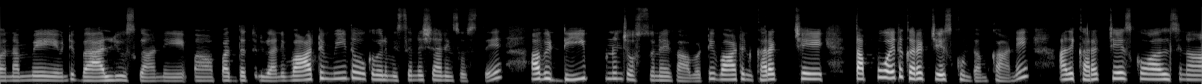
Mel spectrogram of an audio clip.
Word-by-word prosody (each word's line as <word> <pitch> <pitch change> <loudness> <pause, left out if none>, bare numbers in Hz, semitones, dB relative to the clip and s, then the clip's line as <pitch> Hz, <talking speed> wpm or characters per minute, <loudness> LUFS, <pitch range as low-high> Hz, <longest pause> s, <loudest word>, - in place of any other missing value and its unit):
నమ్మే 190 +2 -4 0.2
ఏంటి? 180 +6 -7
వాల్యూస్ 185 +2 +1
గాని 165 0 -9 0.2
ఆహ్, 170 0 -8
పద్ధతులు 185 +1 -5
గాని 170 +2 -5
వాటి 230 +7 +5
మీద 280 +2 -4
ఒకవేళ 220 -3 -2
మిసండర్‌స్టాండింగ్సొస్తే 200 -4 -6 0.4
అవి 275 +1 +5 0.2
డిప్ 240 +6 -1 0.2
నుంచోస్తున్నాయి 200 -7 -5
కాబట్టి 155 - -7
వాటిని 225 -1 +2
కరెక్ట్ 240 +3 +4
చేయి 250 -1 +4 0.4
తప్పు 250 +5 +1
అయితే 310 +5 +4
కరెక్ట్ 265 -1 +3
చేసుకుంటాం. 200 -8 -1
కానీ 165 - -3 0.4
అది 250 +2 +5
కరెక్ట్ 235 +5 +1
చేసుకోవాల్సిన 240 -3 +2
215 Hz, 130 wpm, -23 LUFS, 180-245 Hz, 0.4 s, వాటి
